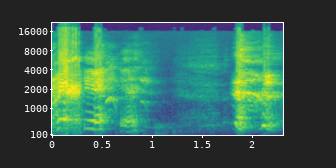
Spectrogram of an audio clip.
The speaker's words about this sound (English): Oh, there's that Rona cough.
